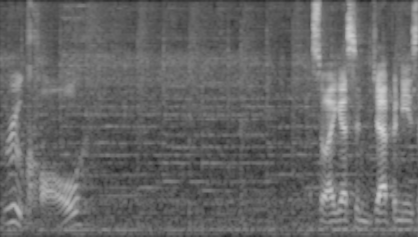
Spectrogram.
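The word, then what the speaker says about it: 入口: So I was like, okay, that's Ren, and then you have Renkou, entrance. But then I later learned that it's actually pronounced Rukou.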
